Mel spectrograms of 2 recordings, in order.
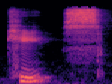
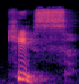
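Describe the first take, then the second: First: "Kiss" split into "ki", then a separate "sss"; sounded out. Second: Said in the usual way. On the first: Shown as a demonstration. Teacher asking pupils to listen, Kiss split as ki, s. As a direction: pause before the final S of "Kiss".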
